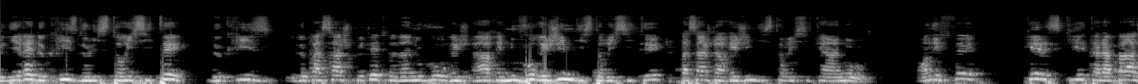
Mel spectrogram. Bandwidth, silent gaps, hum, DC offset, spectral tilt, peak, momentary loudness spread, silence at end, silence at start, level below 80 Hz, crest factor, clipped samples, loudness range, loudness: 10 kHz; none; none; under 0.1%; -7 dB/octave; 0 dBFS; 14 LU; 0 s; 0 s; -24 dBFS; 14 dB; under 0.1%; 8 LU; -15 LUFS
